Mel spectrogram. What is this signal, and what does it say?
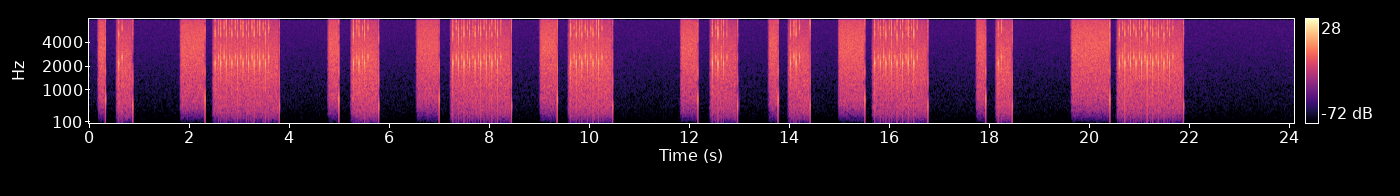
Pulse dialling, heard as a rotary dial, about 9 pulses a second. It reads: 1 0 3 9 6 3 2 8 1 0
